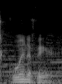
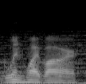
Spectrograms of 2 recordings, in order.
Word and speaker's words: Gwynwyver: Until I realized, oh wait, that's Welsh. That's Guinevere. But it looks like Gwynwyvar.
